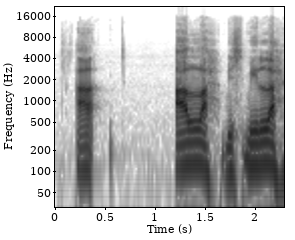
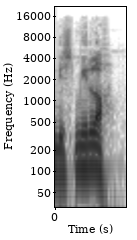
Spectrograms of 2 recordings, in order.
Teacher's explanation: Allah ini dibacanya tipis bunyi a ya jangan Bi jangan bunyi o tapi bunyi a a Allah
